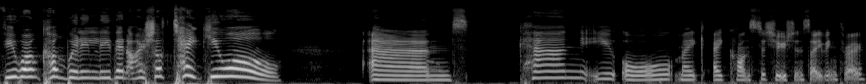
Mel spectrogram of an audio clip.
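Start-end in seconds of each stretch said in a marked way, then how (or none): 0.0-2.8 very loud, high-pitched spectral, ghostly cry. Voicing a ghost who threatens the party mid-fight: ghostly shout. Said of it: "She shouts".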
